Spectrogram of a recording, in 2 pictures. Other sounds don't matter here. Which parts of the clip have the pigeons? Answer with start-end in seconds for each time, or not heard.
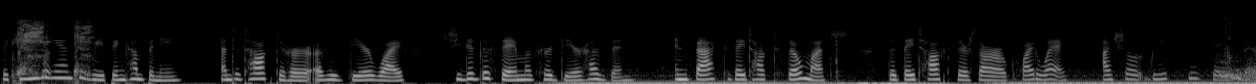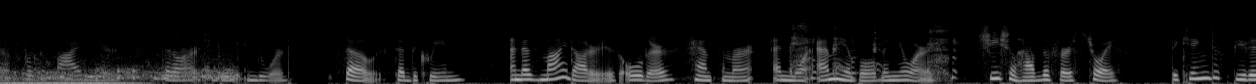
12.1-15.0.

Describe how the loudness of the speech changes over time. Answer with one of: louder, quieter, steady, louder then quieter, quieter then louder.
quieter then louder.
